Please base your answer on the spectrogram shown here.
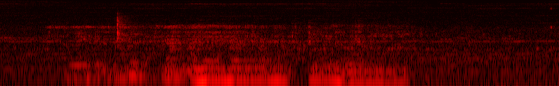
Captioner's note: humming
